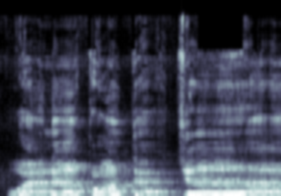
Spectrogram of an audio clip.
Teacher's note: Kemudian dal kita qalqalahkan, jangan lupa, jangan segan-segan.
